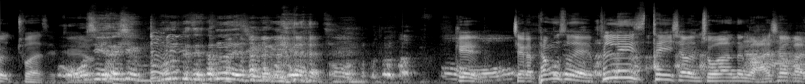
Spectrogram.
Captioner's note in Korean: 웃음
